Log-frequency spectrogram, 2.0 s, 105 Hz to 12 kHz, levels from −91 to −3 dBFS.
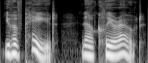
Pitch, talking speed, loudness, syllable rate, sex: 195 Hz, 180 wpm, -16 LUFS, 3.8 syllables/s, female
